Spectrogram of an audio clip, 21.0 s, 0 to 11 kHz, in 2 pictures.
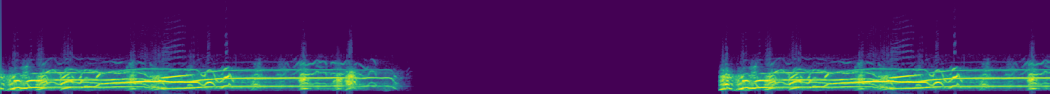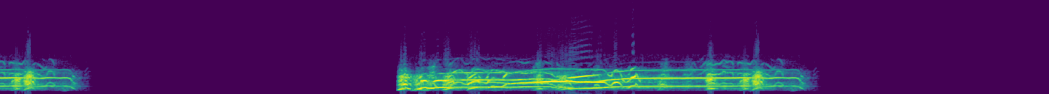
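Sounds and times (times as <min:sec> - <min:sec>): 
coyotes yipping and howling: 0:00.0 - 0:04.1, 0:07.2 - 0:11.4, 0:14.5 - 0:18.6.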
